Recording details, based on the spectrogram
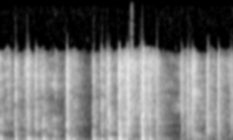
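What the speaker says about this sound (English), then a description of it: "Once you've got to the home page or the login screen, type in your details." Close computer keyboard typing as login details are entered: quick bursts of crisp keystroke clicks, a brief pause, then a few more separate taps, with no voices.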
